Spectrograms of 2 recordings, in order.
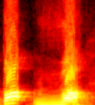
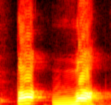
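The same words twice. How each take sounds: First: The second letter starts with a 'th' sound. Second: The same.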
